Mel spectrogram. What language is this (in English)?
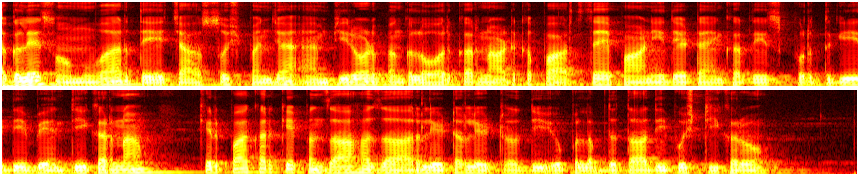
Punjabi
